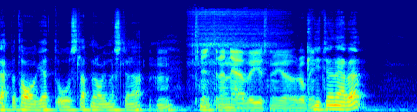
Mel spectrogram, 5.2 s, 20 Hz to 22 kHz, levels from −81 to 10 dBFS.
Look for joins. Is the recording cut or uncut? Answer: cut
